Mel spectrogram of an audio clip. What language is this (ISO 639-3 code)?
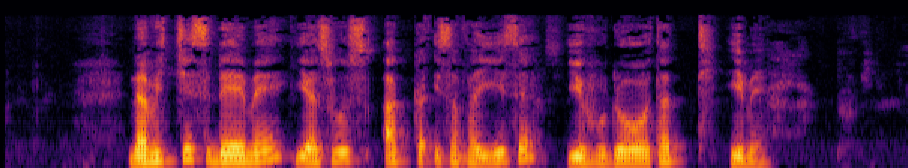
orm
